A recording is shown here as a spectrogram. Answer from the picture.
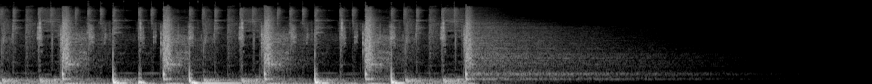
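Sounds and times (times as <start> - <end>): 
loop at 119 bpm: 0.0 - 5.1.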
